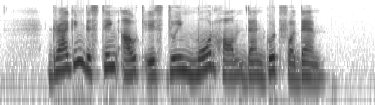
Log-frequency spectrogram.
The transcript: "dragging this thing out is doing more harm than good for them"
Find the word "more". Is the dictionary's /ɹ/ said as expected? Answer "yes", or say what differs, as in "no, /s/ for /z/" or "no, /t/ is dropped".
yes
